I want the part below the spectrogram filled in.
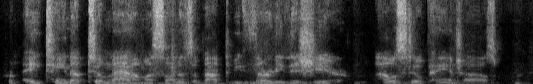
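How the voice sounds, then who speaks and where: A man's voice: fairly low pitch, fairly even intonation, normal speed, noisy background. A middle-aged man speaking as an interview guest, telling his own story in a blunt, plainspoken way and cursing now and then.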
